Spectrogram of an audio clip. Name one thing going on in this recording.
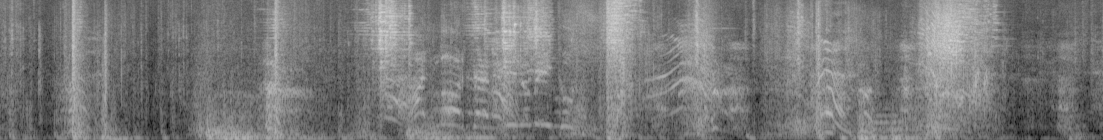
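Swords clash and ring with sharp metallic strikes.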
